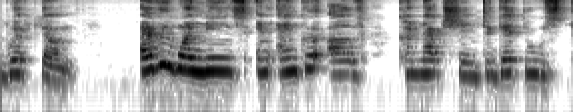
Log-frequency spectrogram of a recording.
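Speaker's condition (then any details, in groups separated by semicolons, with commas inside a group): Cerebral palsy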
